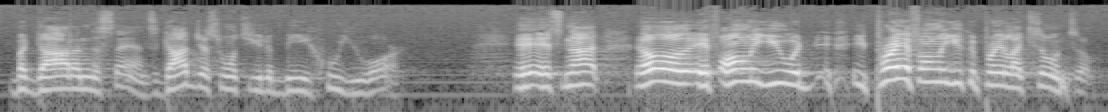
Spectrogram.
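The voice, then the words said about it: Cajun accent. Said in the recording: “I speak with a Cajun accent. I pray with a Cajun accent.”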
